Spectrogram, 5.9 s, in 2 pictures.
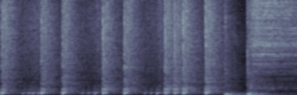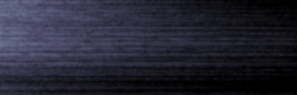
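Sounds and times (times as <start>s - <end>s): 
rock drums in 6/8: 0.0s - 4.0s.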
